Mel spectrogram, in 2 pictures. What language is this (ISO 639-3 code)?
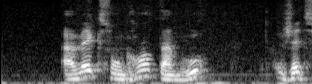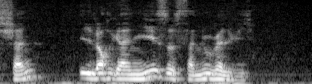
fra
